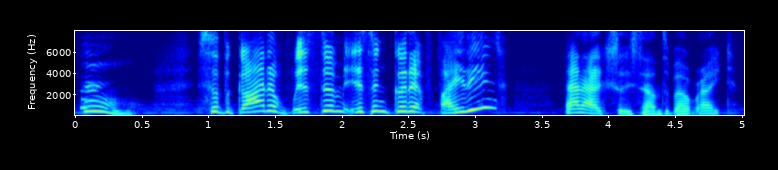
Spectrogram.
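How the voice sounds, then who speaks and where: A woman voicing a tiny floating fairy companion in a video game, squeaky, childish, dramatic and exclamatory. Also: big pitch swings, normal speed, sharp tone, full character voice. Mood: chatty, opinionated. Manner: refers to self in third person, exclamatory. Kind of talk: video game character dialogue.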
